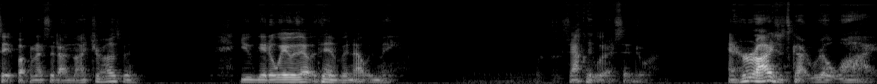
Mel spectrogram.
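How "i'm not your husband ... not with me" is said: soft-spoken and quiet, lower and quieter. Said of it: "Soft enough for no one to hear".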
